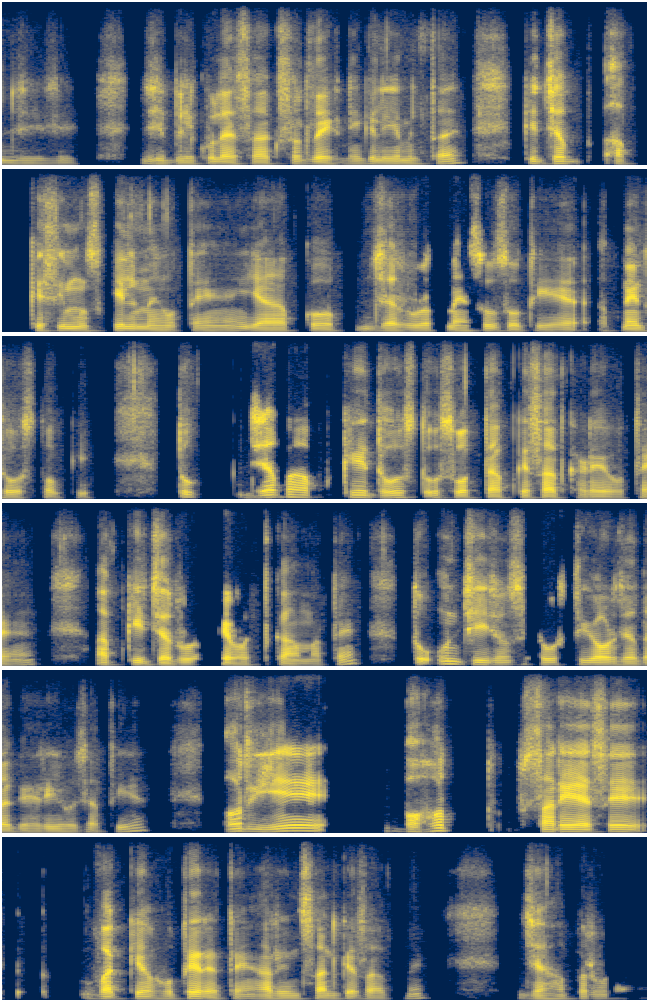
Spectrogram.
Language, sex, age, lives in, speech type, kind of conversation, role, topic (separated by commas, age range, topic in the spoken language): Hindi, male, 40-44, India, conversation, unstructured, none, दोस्ती में आपके लिए सबसे ज़रूरी बात क्या है?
